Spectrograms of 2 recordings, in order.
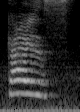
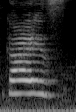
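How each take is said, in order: Both takes have the same delivery.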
